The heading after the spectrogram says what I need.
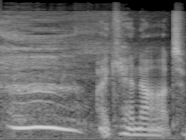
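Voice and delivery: sucked-in breath of disbelief, words slowed right down; exasperated gasp. Real, not acted. Yankees fan despairing to podcast hosts, exasperated gasp. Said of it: "I can't".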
